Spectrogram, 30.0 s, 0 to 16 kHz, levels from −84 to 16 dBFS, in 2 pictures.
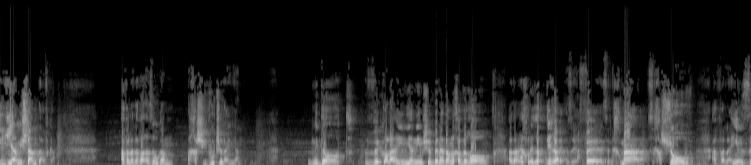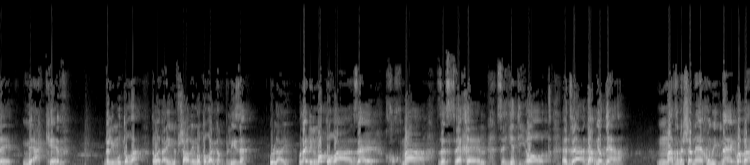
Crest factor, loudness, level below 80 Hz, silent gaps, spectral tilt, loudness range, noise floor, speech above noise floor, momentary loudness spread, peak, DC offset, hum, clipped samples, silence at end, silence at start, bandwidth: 12 dB; -11 LUFS; -46 dBFS; none; -5 dB/octave; 6 LU; -48 dBFS; 38 dB; 14 LU; 0 dBFS; under 0.1%; none; 0.4%; 0 s; 0 s; 10.5 kHz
